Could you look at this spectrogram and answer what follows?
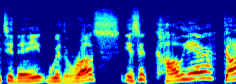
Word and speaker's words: Colliau: Is it Kier? Darn close, Leo. Okay. I'm always with my name Russ. No one can pronounce it right.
